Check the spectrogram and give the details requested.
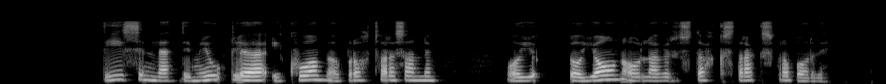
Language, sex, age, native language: Icelandic, female, 50-59, Icelandic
